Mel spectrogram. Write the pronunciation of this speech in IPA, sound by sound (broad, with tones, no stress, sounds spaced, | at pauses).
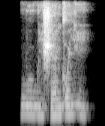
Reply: w u˧ w i˨ ʃ ɛ̃˨˦ ɡ o˦ j i˦˨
